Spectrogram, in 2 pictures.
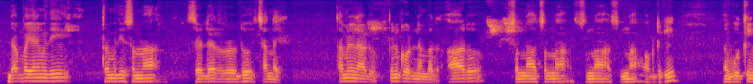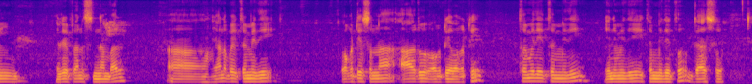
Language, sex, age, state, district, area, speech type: Telugu, male, 60+, Andhra Pradesh, Nellore, rural, read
